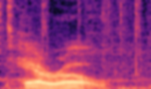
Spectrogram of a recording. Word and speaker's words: tarot: That's what always trips me up, even though I know it's tarot. Why the T's silent?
